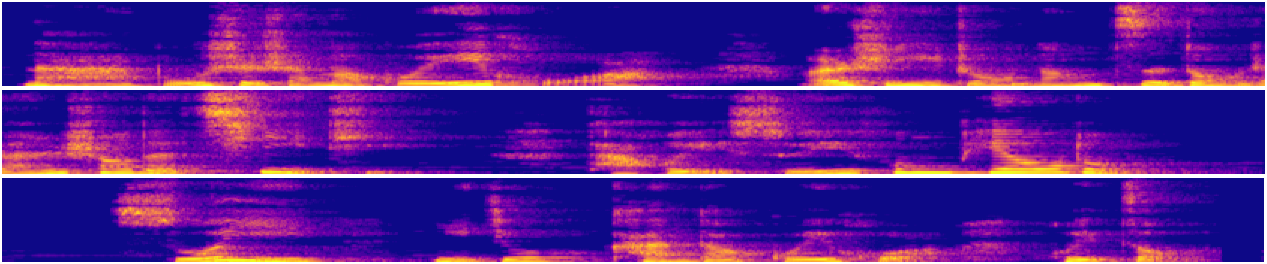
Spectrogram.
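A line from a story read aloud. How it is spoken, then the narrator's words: Old man, cheerful. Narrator (Chinese): 山羊爷爷笑呵呵地说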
